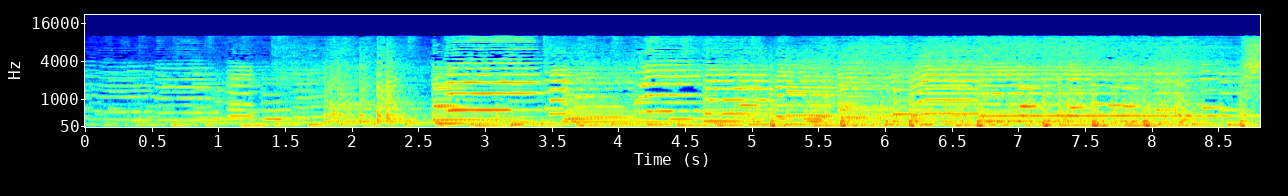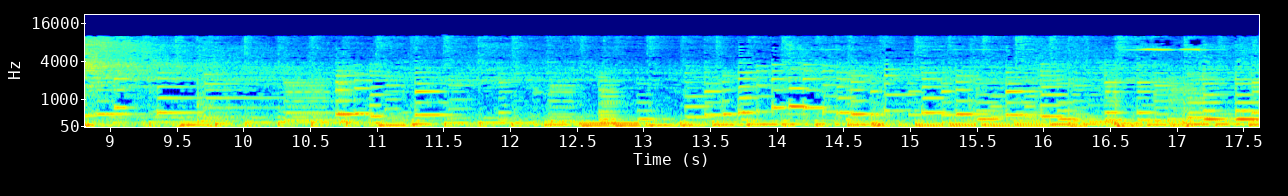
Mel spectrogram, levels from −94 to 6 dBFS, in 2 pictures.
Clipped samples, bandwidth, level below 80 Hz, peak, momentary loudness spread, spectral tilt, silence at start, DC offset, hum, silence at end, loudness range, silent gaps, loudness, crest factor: under 0.1%; 10.5 kHz; -30 dBFS; -4 dBFS; 12 LU; -5 dB/octave; 0 s; under 0.1%; none; 0 s; 8 LU; none; -21 LUFS; 16 dB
